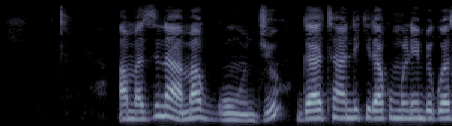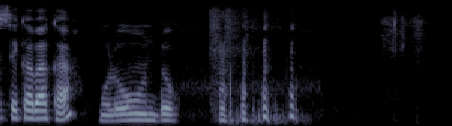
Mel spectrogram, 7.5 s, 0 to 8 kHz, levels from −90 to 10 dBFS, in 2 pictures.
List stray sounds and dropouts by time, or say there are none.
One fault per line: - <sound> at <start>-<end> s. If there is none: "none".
- laugh at 5.5-6.4 s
